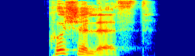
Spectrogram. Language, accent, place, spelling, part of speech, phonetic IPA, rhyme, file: German, Germany, Berlin, kuschelest, verb, [ˈkʊʃələst], -ʊʃələst, De-kuschelest.ogg
- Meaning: second-person singular subjunctive I of kuscheln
